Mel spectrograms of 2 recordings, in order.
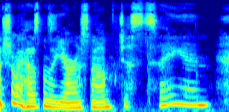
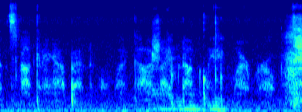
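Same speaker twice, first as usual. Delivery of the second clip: put-on breathy, hushed two-year-old tantrum whine; 11 semitones lower, 34 dB quieter than usual. Refusing to clean the room: mock two-year-old tantrum voice. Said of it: "Said in the best two-year-old tantrum voice ever".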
